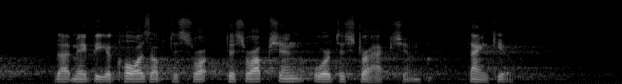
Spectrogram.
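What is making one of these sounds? An older man reads aloud calmly through a microphone in a large echoing hall.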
